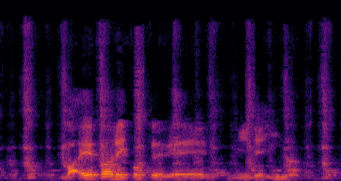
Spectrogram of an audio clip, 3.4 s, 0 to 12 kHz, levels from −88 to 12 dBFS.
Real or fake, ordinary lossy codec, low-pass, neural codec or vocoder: fake; AAC, 48 kbps; 10.8 kHz; codec, 44.1 kHz, 7.8 kbps, Pupu-Codec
